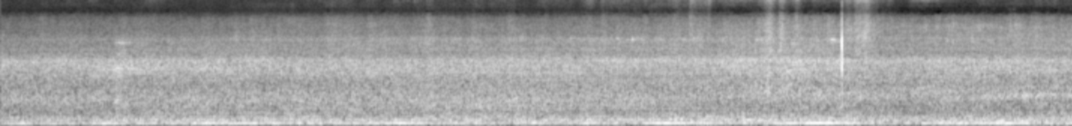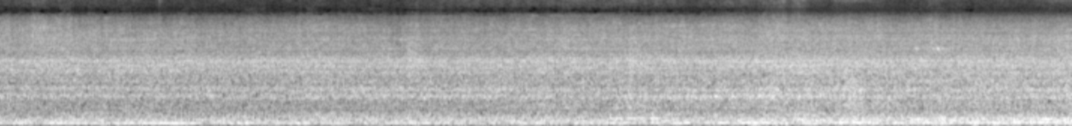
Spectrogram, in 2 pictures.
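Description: Freight train of box wagons rolling past: a steady low rumble of wheels on the rails.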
